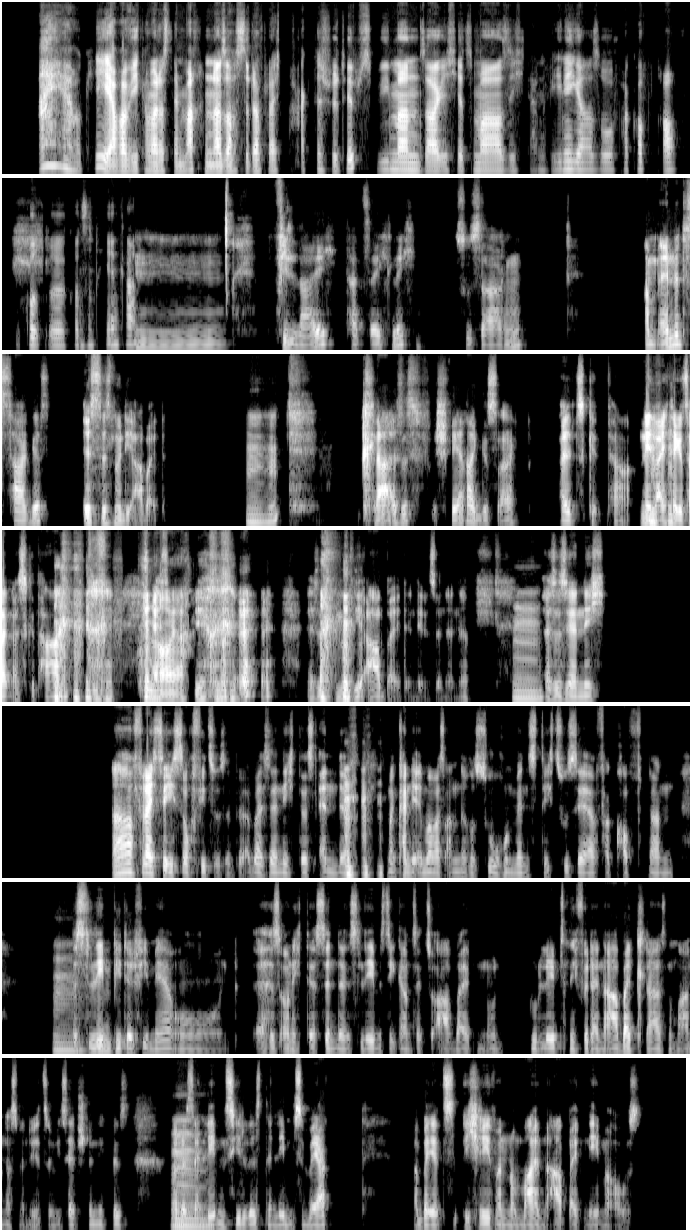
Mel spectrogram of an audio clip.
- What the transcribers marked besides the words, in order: chuckle; chuckle; chuckle
- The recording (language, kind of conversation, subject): German, podcast, Wie gehst du mit Energietiefs am Nachmittag um?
